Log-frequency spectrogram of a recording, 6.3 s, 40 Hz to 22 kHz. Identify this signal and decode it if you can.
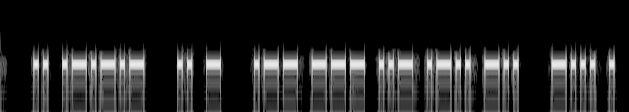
Morse code, heard as a keyed tone, about 25 wpm, 600 Hz. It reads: I. IT WOULD BE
